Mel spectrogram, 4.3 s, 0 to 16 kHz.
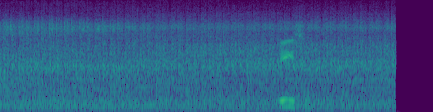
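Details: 1951 Ford 8N tractor four-cylinder, bought as scrap, idling after first start with choke, following carburettor and distributor cleaning, distributor-cap lead and ground repair, compression near 125 psi: steady even idle with quick light beat, no misses or knocks; runs smoothly.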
